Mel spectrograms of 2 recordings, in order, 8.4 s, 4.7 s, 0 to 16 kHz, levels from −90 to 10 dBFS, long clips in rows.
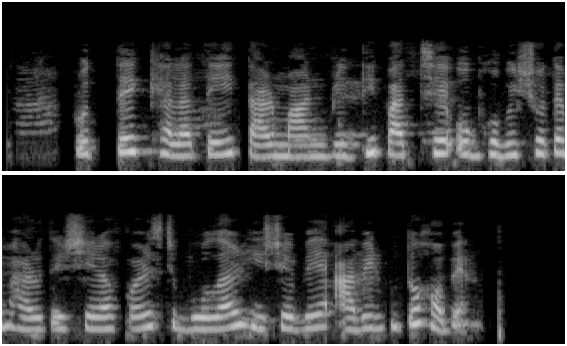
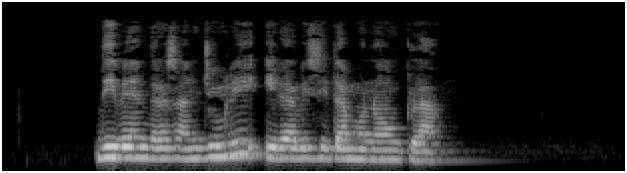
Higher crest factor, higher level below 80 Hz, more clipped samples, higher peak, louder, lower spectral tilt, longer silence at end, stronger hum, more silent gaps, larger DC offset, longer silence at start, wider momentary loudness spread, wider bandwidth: about the same, 18 dB vs 18 dB; first, -66 dBFS vs -78 dBFS; neither; about the same, -4 dBFS vs -6 dBFS; about the same, -22 LUFS vs -22 LUFS; about the same, -5.5 dB/octave vs -6 dB/octave; second, 0.5 s vs 1.4 s; neither; first, 0.46-0.53 s, 0.73-0.86 s, 1.80-1.84 s, 7.89-7.93 s vs none; neither; second, 0.15 s vs 0.7 s; second, 7 LU vs 11 LU; second, 7.2 kHz vs 11 kHz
